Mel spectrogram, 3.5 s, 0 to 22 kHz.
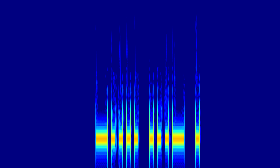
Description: Morse code, heard as a keyed tone, about 25 wpm, 700 Hz. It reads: 6VE
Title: Three Challenging Letter-Number Combinations 25wpm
